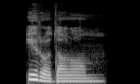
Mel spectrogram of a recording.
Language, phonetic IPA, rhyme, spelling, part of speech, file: Hungarian, [ˈirodɒlom], -om, irodalom, noun, Hu-irodalom.ogg
- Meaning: 1. literature (body of all written works) 2. literature (collected creative writing of a nation, people, group, or culture)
